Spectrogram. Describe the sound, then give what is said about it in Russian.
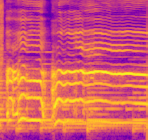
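A rooster crows loudly: a short opening burst, a brief break, then a long, drawn-out harmonic call that holds its pitch to the end. Wing beats are not clearly distinguishable. “Петух в третий раз затопал, крыльями забил.”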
